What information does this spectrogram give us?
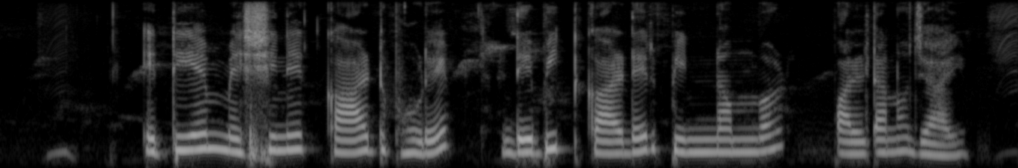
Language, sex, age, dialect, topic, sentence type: Bengali, female, <18, Northern/Varendri, banking, statement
